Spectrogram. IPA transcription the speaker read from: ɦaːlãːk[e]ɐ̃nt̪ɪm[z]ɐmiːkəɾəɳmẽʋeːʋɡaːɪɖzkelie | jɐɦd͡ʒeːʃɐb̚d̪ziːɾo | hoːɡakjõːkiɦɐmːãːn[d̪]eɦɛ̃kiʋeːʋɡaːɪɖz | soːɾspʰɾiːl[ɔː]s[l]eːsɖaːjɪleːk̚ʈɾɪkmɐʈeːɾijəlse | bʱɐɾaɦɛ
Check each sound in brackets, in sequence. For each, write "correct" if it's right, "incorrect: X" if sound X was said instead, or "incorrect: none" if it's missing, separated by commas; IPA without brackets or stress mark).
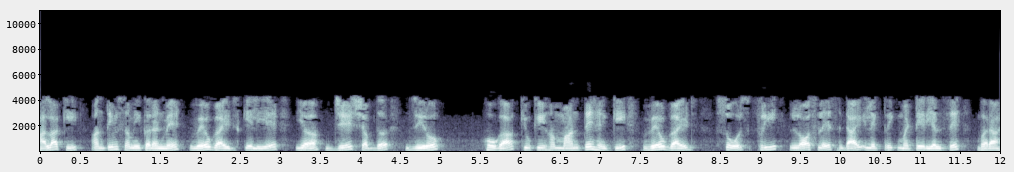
incorrect: i, incorrect: s, incorrect: t̪, correct, correct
